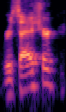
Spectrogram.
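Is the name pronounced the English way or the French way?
English. The name is read with English sounds. The speaker calls it wrong. "I'm sure that's not how you pronounce it"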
